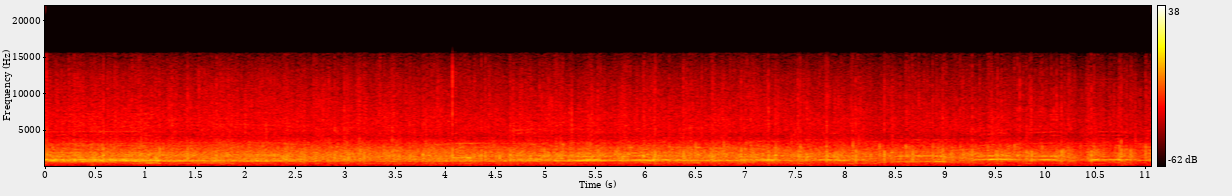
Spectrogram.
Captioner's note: cheers and applause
